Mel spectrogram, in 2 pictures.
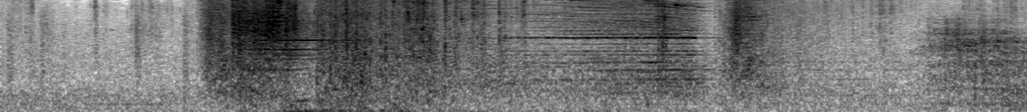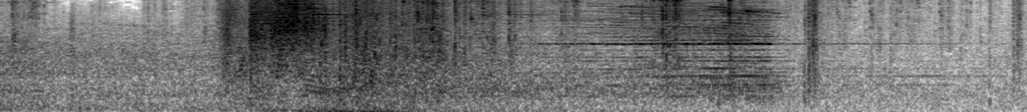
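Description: Swords clash and ring with metallic clangs.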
